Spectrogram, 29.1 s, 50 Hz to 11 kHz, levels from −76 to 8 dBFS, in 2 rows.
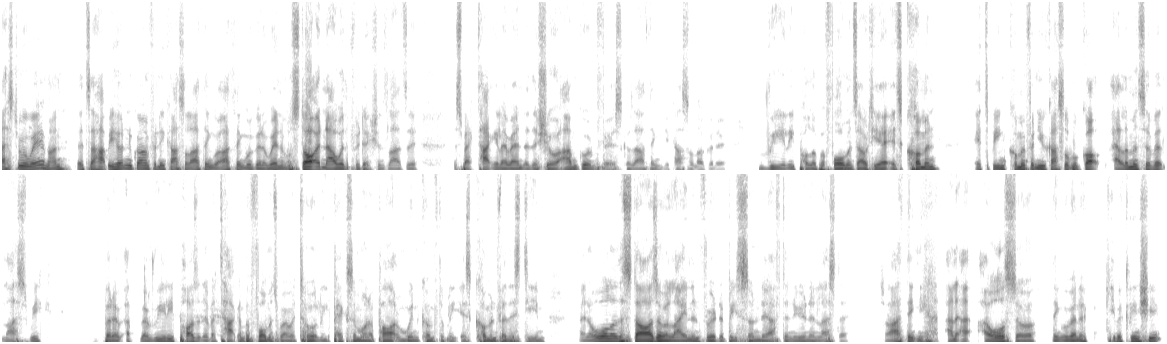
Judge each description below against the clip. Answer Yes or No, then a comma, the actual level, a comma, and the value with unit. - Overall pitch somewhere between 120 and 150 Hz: No, low, 110 Hz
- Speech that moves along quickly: Yes, fast, 240 wpm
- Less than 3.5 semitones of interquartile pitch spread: No, average, 4.9 semitones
